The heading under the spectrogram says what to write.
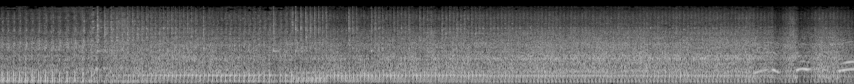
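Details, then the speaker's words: Small generator, reassembled, still only running on choke: rough unsteady running that hunts and stumbles, kept going only by carb spray near the intake; dies without it, with an unseen crack in the head suspected of sucking air. "and now it dies it'll only run when i spray carb spray in that corner there so there's another problem deeper into that head there might be a crack in the head that we can't see and it's sucking air through there"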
